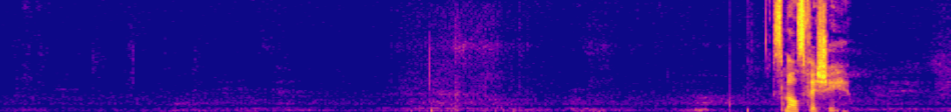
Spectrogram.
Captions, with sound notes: [silence] Smells fishy.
